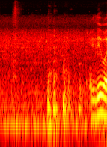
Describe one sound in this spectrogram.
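A metal tool part knocks against a workbench.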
